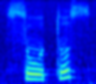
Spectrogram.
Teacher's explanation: Lithuanian. Dental fricatives without palatalization.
